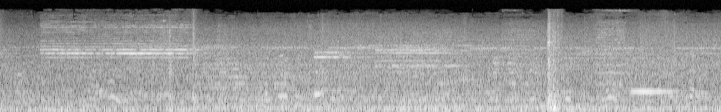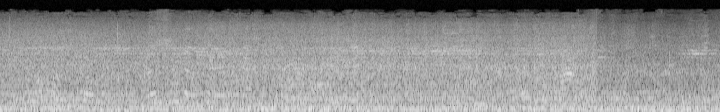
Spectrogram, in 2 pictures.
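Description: Busy street traffic noise with vehicle horns tooting several times in the first few seconds, over indistinct voices. A single sharp knock sounds a little past five seconds.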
